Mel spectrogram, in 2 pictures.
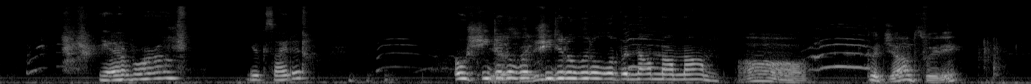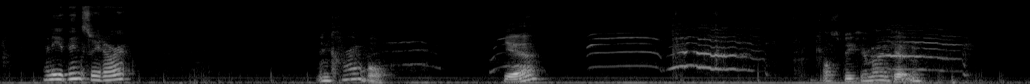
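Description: Cats meow loudly and insistently, close by.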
